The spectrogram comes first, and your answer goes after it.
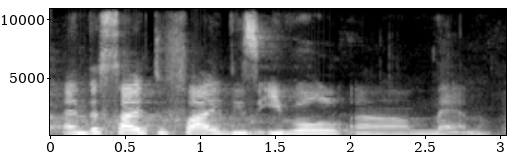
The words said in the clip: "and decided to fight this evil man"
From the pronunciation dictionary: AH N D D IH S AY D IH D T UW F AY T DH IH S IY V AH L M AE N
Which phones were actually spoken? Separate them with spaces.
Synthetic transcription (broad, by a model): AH N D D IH S AY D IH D T UW F AY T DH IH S IY V AH L M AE N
